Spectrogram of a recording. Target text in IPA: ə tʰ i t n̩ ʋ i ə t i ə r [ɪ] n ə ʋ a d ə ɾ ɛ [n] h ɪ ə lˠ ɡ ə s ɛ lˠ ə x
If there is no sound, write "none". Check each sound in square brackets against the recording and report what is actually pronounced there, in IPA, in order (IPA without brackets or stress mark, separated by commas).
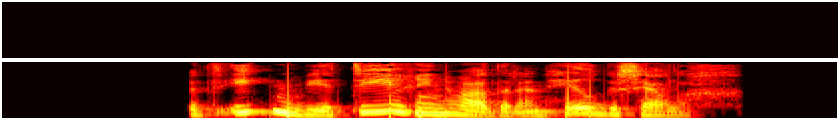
i, n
